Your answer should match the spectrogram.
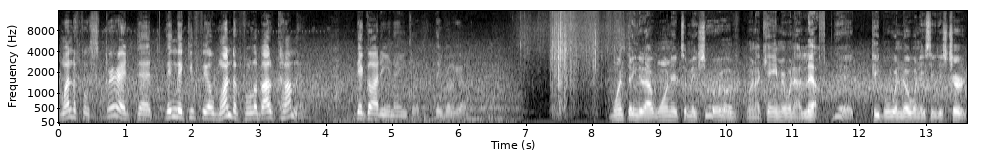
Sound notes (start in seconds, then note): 6.8 bags rustling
